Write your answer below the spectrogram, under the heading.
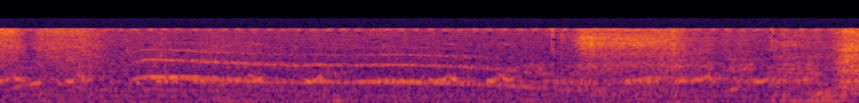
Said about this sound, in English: Yes, when the jackals go, then these water birds, and they start making noise. Like that. It's funny.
